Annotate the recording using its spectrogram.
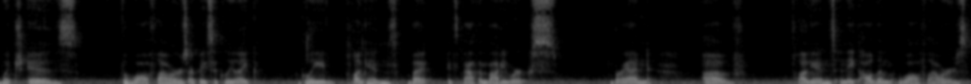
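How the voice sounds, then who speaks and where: Soft-spoken and relaxed, a woman talks at a very slow pace with long, frequent pauses. Her fairly low, dark, mellow voice holds very even loudness and fairly even intonation. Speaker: ASMR content creator. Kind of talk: ASMR show and tell. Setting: quiet apartment at night. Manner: soft-spoken, relaxed.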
